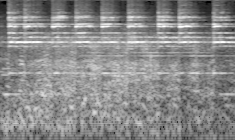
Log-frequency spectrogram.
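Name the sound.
small hand bell ringing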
